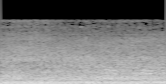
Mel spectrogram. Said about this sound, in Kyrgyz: Аны көрүп атпайсызбы? Мына кетти дагы. КамАЗ маркасында кетти.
